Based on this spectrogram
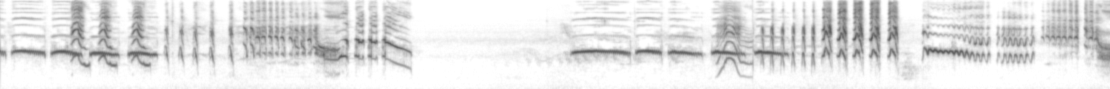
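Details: White-cheeked laughingthrush singing and displaying during morning voice training: rapid runs of loud whistled notes and short trills, a pause of about two seconds, then more fast whistled bursts and sliding phrases.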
